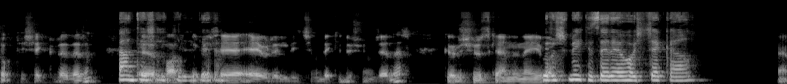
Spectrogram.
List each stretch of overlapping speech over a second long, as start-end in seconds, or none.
1.2-2.4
